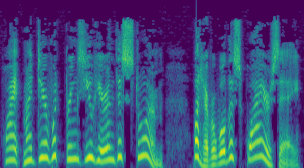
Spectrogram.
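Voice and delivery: high, loud amazed questioning; astonished. A narrator's reading. James questioning the girl in the storm, astonished. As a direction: pitch it up in disbelief. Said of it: "exclaimed in astonishment".

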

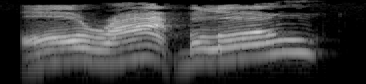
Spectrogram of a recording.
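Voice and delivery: high, loud questioning call. A narrator's reading. Rescuer to miners at the bottom of the shaft, calling down. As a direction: call out high to someone far below.

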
